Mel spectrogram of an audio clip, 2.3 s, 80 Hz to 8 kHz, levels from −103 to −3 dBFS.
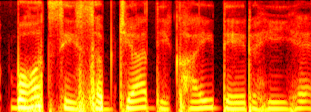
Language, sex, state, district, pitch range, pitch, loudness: Hindi, female, Himachal Pradesh, Shimla, 170-195 Hz, 185 Hz, -19 LUFS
